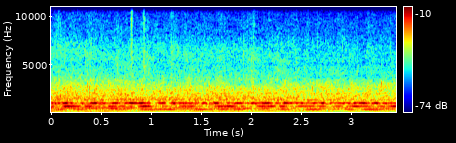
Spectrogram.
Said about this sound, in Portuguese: Dê uma salva de palmas o mais alto que você puder. Exalte ao nome de Jesus.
